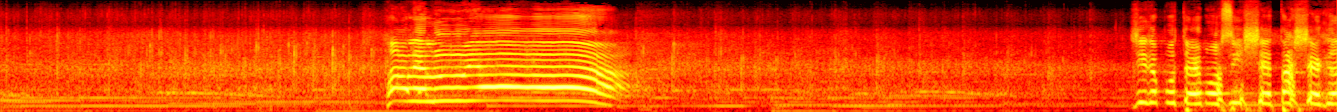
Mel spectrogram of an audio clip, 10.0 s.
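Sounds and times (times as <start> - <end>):
audience applauding: 0.0 - 9.0
speech: 8.6 - 10.0.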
